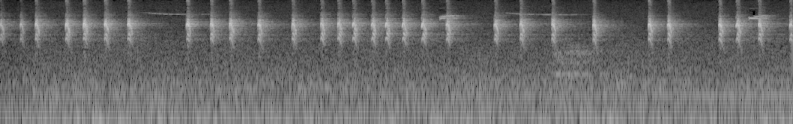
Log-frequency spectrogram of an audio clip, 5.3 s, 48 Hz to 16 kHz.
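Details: Eurasian wren scolding at Lake Vänern, Sweden, end of July 2017: loud dry ticks in quick clusters, with a faint thin whistle from another bird in the background.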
